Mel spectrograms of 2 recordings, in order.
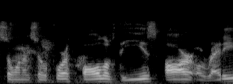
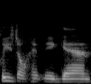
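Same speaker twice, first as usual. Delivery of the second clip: fake sobbing, tearful begging while crying; 3 semitones higher, 5 dB quieter than usual. Retelling own words while on the ground after a concussion: mock crying and begging. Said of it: "I was crying".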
